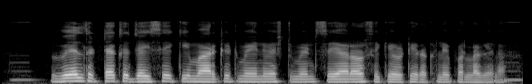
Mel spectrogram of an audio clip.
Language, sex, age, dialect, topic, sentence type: Bhojpuri, male, 18-24, Western, banking, statement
